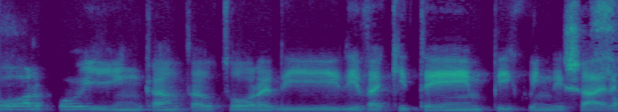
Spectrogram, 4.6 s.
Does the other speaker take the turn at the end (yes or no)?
no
